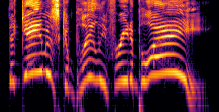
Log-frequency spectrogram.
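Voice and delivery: very high-pitched, incredulous protest; exasperated insistence. Real, not acted. Streamer defends monetization to chat, exasperated. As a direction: push the voice right up in disbelief.

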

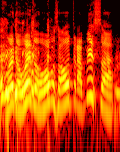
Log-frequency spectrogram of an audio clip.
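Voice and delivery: mock host escaping an awkward table; flustered host. Host abandons the quarrelling couple for another table, flustered host.

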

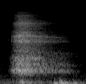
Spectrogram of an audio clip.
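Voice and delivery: soft unvoiced exhale; breathy sigh. Real, not acted. Narrator searching for words about his breathing, soft sigh. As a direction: let out an audible breath.

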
